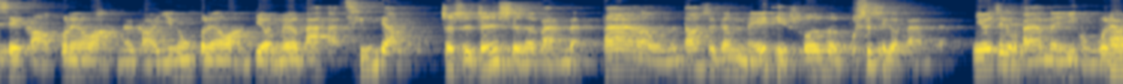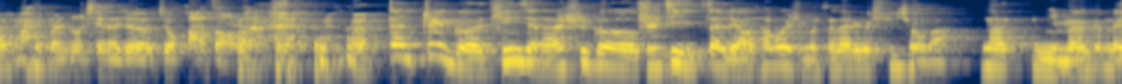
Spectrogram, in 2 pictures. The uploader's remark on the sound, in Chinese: 本期收音环境不佳，建议尽量公放、或将耳机音量调低一点点收听。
